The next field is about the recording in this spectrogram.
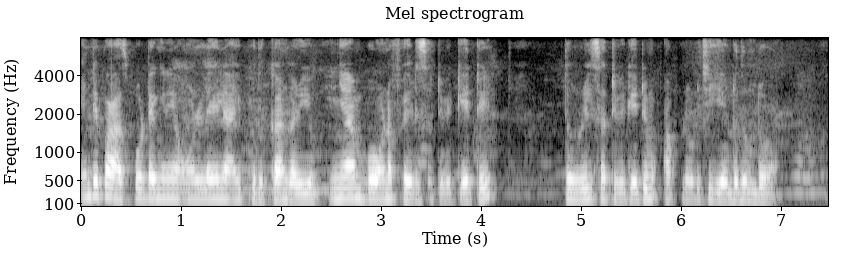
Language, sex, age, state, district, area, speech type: Malayalam, female, 45-60, Kerala, Malappuram, rural, read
